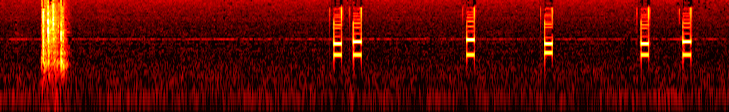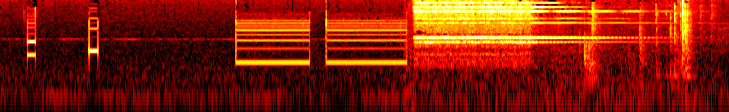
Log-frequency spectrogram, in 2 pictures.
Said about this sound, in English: If you think I'm right, then pick up the phone and give her a call.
